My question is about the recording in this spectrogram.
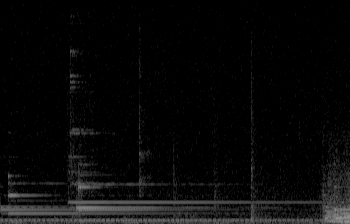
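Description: Concert band mallet percussion playing a quiet passage: a few struck bell-like notes ring on at length over a soft held low tone.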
